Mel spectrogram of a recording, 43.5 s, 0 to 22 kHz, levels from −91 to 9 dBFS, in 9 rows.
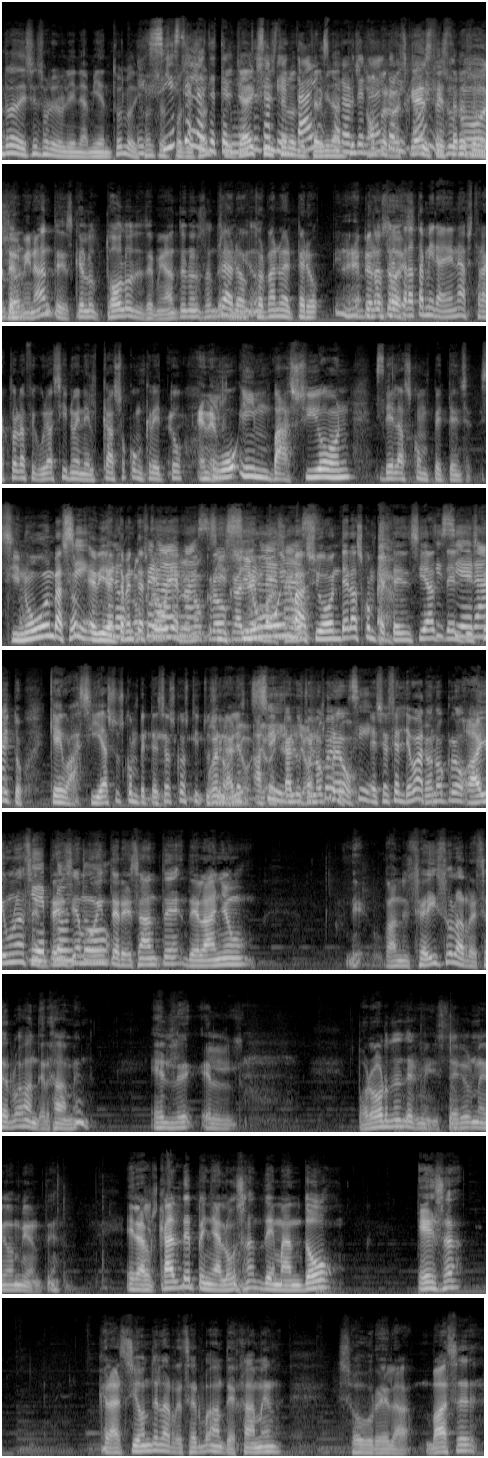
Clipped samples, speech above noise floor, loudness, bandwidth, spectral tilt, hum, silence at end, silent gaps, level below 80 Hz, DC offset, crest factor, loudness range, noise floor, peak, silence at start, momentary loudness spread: under 0.1%; 39 dB; -20 LUFS; 14.5 kHz; -5 dB/octave; none; 0.05 s; none; -56 dBFS; under 0.1%; 20 dB; 10 LU; -59 dBFS; 0 dBFS; 0 s; 12 LU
